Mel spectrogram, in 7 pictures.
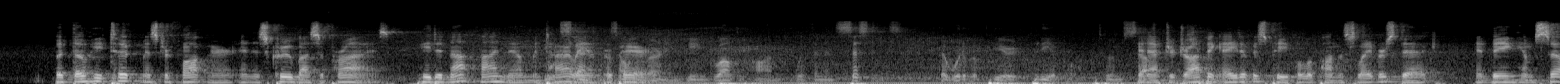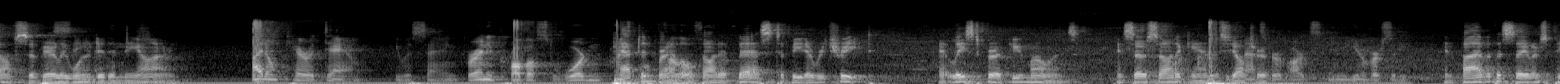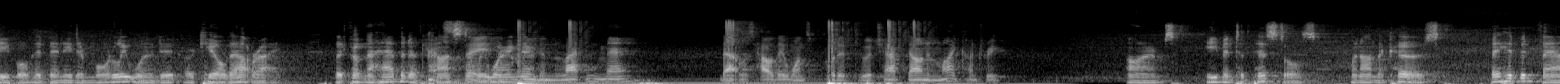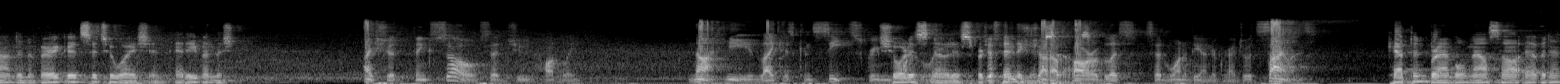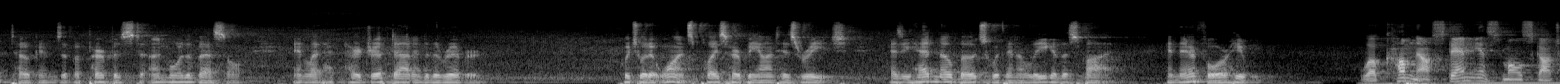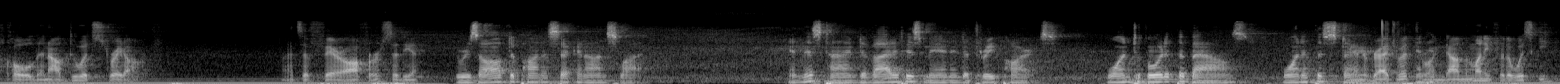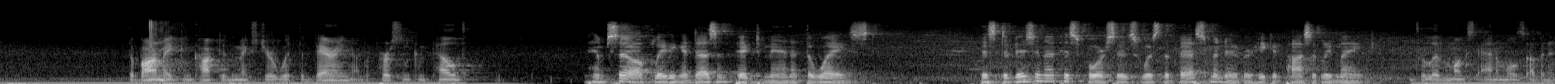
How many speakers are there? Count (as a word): two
